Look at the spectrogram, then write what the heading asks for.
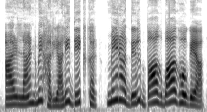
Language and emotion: Hindi, happy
